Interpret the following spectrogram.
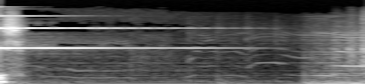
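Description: A single bright bell ding sound effect for the subscribe-bell click, ringing clear and fading out over about a second and a half.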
